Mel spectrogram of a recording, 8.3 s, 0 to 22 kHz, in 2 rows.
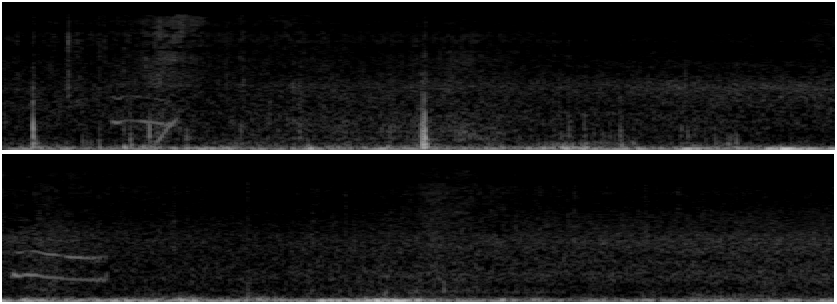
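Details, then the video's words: Cat in winter beside a wood fire, giving two soft, short meows, the second a slightly longer falling cry, nearly drowned by crackling and popping firewood and a low steady rumble. "야옹이의겨울2 장작소리.고양이소리"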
